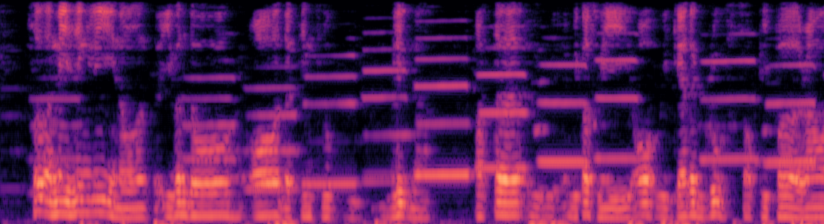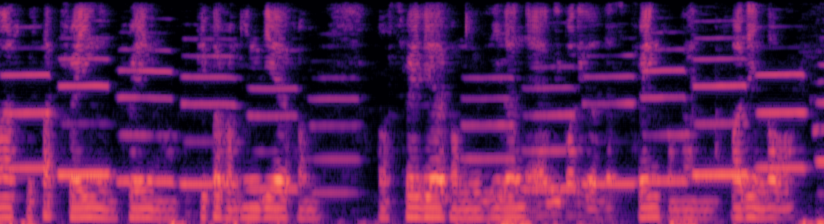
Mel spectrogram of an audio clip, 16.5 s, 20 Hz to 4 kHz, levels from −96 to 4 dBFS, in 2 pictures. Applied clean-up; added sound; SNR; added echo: classical method WPE with log-MMSE.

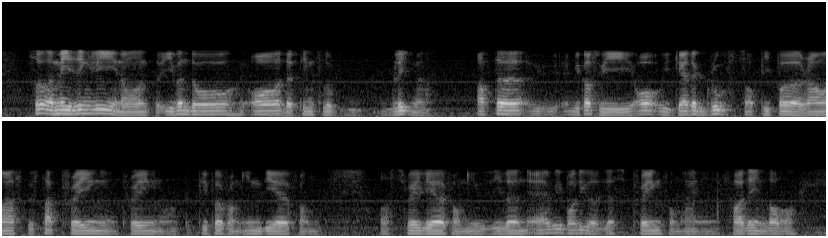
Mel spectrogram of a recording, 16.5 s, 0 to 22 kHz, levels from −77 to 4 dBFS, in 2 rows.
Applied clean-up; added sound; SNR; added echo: none; none; none; none.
